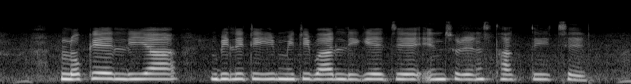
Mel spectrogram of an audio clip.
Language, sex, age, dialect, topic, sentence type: Bengali, female, 18-24, Western, banking, statement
